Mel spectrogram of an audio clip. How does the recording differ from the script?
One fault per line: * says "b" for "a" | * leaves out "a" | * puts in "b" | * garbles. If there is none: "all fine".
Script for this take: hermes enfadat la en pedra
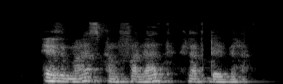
all fine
